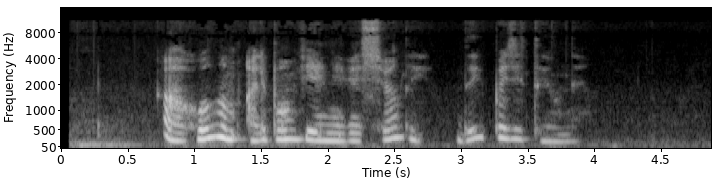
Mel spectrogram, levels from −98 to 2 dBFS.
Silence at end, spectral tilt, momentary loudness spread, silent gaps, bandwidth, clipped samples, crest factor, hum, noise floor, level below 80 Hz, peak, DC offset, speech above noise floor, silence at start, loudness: 1 s; -5.5 dB/octave; 19 LU; none; 11.5 kHz; under 0.1%; 18 dB; none; -58 dBFS; -56 dBFS; -6 dBFS; under 0.1%; 36 dB; 0.05 s; -23 LUFS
